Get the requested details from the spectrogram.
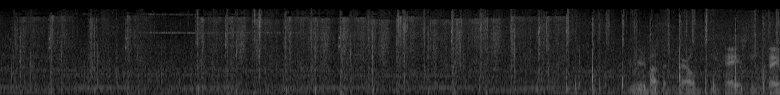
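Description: Footsteps run quickly over grass and paving.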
